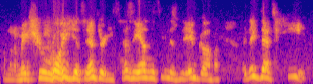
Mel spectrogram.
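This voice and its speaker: On his model railroad channel's livestream, a Midwestern-accented man rambles through a casual chat, restarting sentences and laughing easily. His voice is high, slightly rough and a little fast, and the audio has its highs cut off.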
